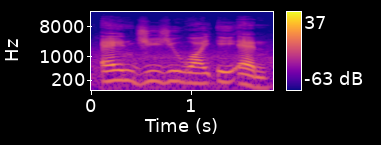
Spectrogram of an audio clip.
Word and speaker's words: Nguyen: is my name, D-A-N for, and my family name is N-G-U-Y-E-N, Nguyen. You pronounce like John Wayne, the quiet man, but there's no relation.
